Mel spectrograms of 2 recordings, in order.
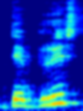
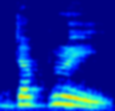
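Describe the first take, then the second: First: The final s sound is pronounced. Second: The final s sound is silent. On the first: The speaker calls it wrong. "डिब्रिज तो इसको बोलेंगे नहीं" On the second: The speaker calls it right. "एस तो होगा आपका silent"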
